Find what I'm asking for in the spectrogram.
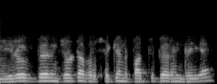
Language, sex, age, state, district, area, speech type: Tamil, male, 60+, Tamil Nadu, Nilgiris, rural, conversation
